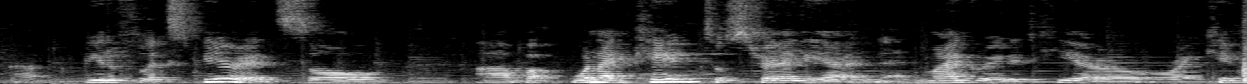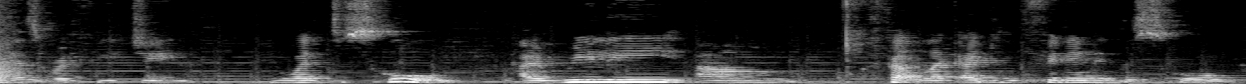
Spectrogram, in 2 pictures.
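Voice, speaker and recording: A woman's voice: fairly low pitch, normal speed, distant mic. A woman from Somalia, in her thirties, telling her own story in a reflective, hesitant way with many fillers and restarts. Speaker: podcast guest, visual artist. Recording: echoey room, from the mic, music behind.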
